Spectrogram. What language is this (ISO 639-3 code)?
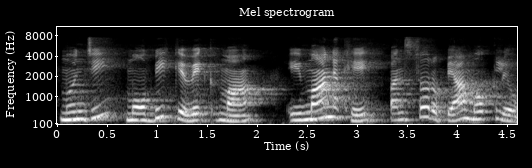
snd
